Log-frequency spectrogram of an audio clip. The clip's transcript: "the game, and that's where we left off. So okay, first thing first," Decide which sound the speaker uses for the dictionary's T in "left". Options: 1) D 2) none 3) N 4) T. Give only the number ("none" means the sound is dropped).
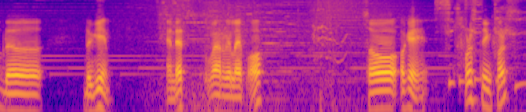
2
